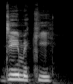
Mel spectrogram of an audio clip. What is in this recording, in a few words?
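"damackie or demackie", Cromarty Fishertoun dialect; [dAM-a-kee or dUM-a-kee]; girl or woman, small; Word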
